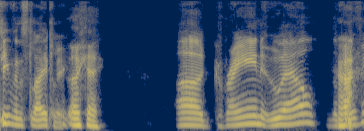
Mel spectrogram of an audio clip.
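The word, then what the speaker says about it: Gráinne Mhaol: Grain Uel, the movie. How do I actually pronounce that? That's pronounced Grania Whale.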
